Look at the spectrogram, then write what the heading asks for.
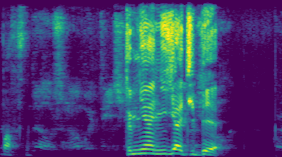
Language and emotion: Russian, angry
